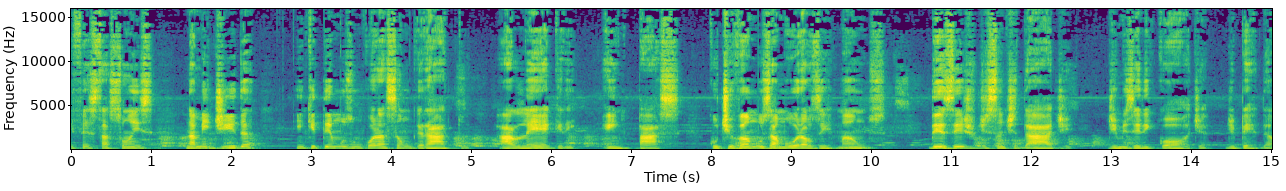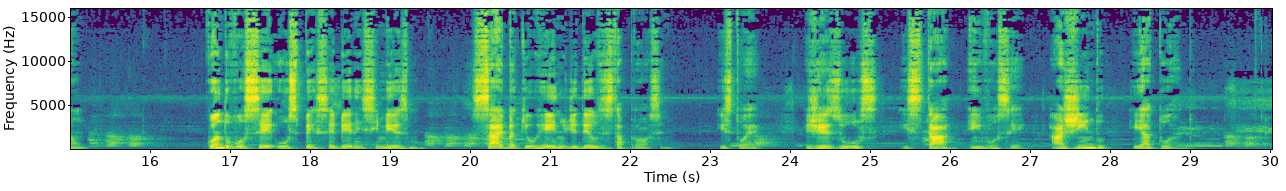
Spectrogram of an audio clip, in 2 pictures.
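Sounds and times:
speech: 0.0 - 15.3, 16.7 - 29.1
dog barking in the background during a prayer: 0.8 - 2.6, 4.2 - 7.0, 11.0 - 13.6, 15.2 - 16.1, 19.4 - 20.9, 23.4 - 24.2, 25.5 - 26.1, 29.4 - 30.0.

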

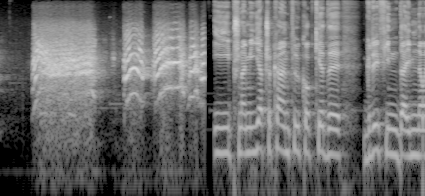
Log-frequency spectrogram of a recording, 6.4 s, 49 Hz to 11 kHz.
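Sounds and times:
several people screaming and wailing in panic in an old film: 0.5 - 3.1
speech: 3.3 - 6.3.

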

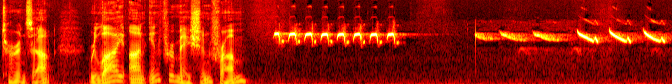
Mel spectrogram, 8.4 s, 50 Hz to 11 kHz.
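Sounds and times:
speech: 0.1 - 3.2
tufted titmouse calls: 3.4 - 5.2, 5.9 - 8.3.

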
